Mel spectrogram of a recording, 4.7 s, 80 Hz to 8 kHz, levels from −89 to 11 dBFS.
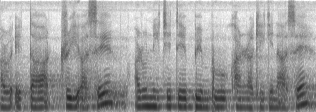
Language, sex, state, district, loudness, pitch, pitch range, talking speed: Nagamese, female, Nagaland, Dimapur, -14 LUFS, 180 Hz, 170-185 Hz, 140 wpm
